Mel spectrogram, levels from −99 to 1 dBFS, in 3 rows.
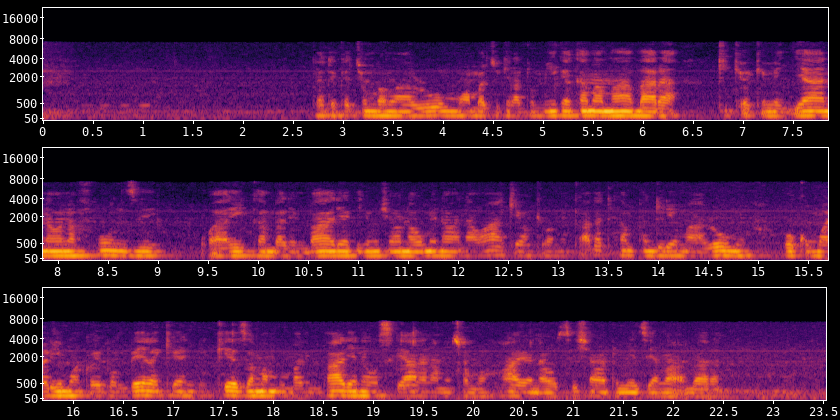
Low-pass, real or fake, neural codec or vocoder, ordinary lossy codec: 7.2 kHz; real; none; AAC, 48 kbps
